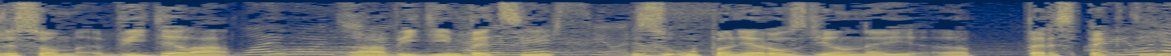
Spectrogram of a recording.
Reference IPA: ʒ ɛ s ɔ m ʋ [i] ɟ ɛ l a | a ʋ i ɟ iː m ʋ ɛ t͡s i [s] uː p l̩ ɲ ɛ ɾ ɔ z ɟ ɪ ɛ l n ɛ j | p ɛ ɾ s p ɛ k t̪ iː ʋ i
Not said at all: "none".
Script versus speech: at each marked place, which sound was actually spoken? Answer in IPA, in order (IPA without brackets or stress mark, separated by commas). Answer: i, z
